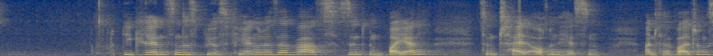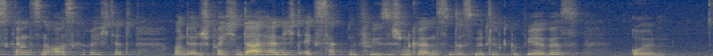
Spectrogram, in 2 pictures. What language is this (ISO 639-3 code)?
deu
